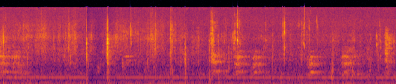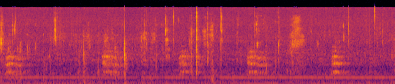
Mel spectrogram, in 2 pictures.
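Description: Close-miked eating of fried chicken with the fingers: wet chewing, lip smacks and sharp mouth clicks, with short squeaky pitched blips every second or so over a faint steady hum.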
